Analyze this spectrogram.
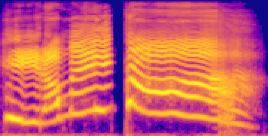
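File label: "hirameita", girl, Japanese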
